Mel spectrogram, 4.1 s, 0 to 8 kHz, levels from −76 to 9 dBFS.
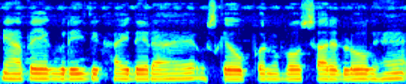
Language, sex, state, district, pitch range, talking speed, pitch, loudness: Hindi, male, Jharkhand, Deoghar, 130-135 Hz, 205 wpm, 130 Hz, -14 LUFS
